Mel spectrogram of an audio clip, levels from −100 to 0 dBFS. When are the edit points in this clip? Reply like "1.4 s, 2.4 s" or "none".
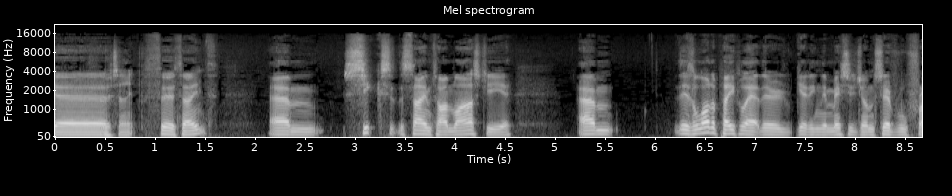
7.4 s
